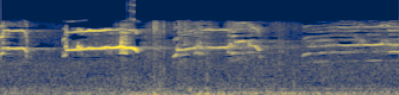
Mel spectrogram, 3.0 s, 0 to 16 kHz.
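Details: Bald eagle at a nest high in a sycamore in Bluff City, Tennessee, on a March 2024 morning, picked up by a nest camera: loud, close squealing whistled notes, one short, one long and held, then a trailing thinner note.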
